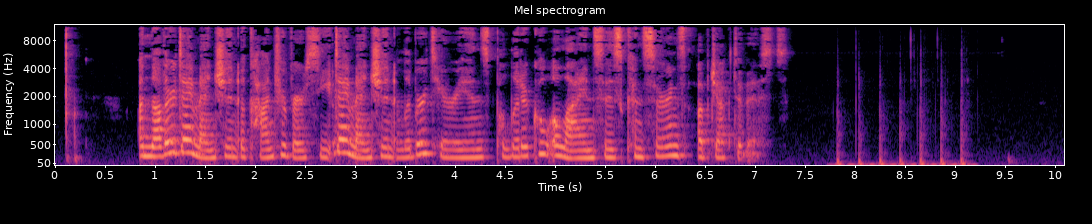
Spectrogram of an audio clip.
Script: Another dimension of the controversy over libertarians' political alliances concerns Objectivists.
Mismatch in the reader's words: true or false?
true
